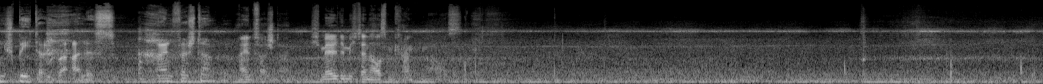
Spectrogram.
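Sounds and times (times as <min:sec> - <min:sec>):
speech: 0:00.0 - 0:04.9
transport aircraft engine drone while coming in to land: 0:00.0 - 0:10.4.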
